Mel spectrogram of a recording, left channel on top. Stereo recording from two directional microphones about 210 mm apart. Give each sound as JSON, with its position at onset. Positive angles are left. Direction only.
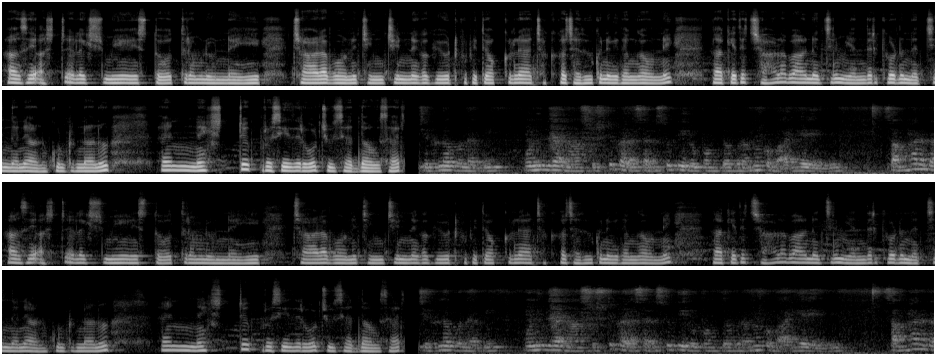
{"t": 0.0, "sound": "speech", "side_deg": 35}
